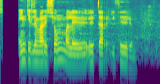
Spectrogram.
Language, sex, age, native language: Icelandic, male, 15, Icelandic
